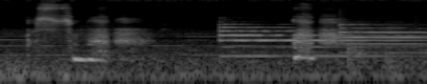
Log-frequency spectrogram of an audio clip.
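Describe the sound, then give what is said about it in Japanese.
A school dismissal chime rings out in two sustained, ringing tones that hang and overlap, following a few soft, breathy vocal sounds; a brief quiet voice breaks in over the chime. “下校チャイムの予定ってことは、先輩、もうバスが来る時間じゃないですか？”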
